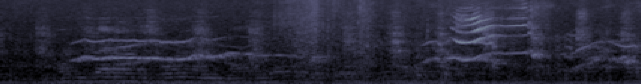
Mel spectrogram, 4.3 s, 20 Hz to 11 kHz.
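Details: High piping whines from newborn Kuvasz puppies, three Casablanca males born October 30, 2008: a long wavering cry, then a shorter sharply arched squeal near the end, over a low background hum.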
